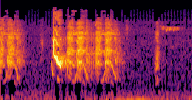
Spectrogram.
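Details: Superb lyrebird mimicking birds in Berowra Valley National Park. A sharp descending squawk leads into a rapid, rasping chatter repeated several times, followed by a short high note.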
